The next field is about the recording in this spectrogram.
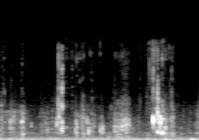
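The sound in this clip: Soft chewing of a mochi rice cake taken from a shabu-shabu hot pot: faint, moist, irregular bites and squishes, with no talking.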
